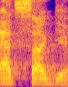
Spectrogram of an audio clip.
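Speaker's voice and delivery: usual speaking voice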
